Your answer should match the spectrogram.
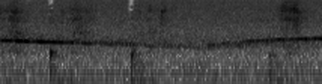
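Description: A siren wailing: one tone that falls slowly and rises again, with a few light taps of a marker on a whiteboard.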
